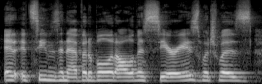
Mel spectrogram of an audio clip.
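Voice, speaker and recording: Lower-pitched woman, casual podcast chat. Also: flat delivery, quick pace. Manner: informal, sprinkles "like" and "you know". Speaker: podcast co-host.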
